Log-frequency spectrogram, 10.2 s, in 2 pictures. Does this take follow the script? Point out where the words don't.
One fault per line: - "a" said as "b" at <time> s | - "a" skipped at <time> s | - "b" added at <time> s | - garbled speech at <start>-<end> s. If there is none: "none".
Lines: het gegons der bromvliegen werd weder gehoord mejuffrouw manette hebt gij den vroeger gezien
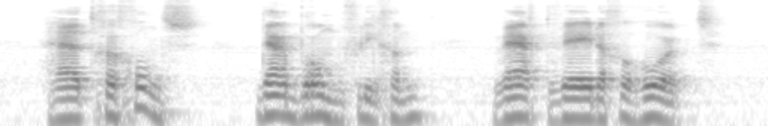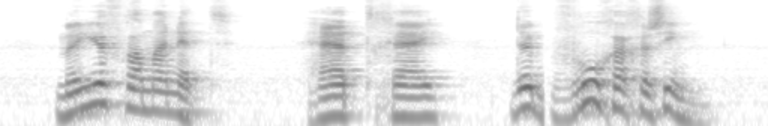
none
